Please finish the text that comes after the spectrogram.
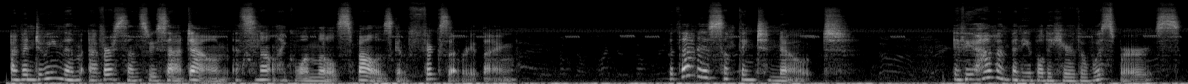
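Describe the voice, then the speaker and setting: A possessive witch, played by a woman, croons to her new familiar in a soft, sweetly condescending whisper. Her voice sits at a middling pitch with a gravelly, fry-laden edge. The audio roleplay is quiet and close. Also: animated, a little slow, a little hiss or hum, poor audio. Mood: sweetly menacing. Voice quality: frequent whispers. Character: doting, manipulative witch taming a new familiar.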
